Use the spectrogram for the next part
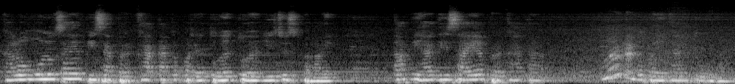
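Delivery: building to full preaching. Acted. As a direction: preach it, rising to a loud plea. Testimony rising to preaching. (khotbah yang makin lantang dan berapi-api)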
